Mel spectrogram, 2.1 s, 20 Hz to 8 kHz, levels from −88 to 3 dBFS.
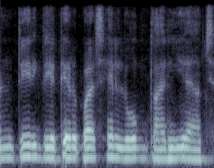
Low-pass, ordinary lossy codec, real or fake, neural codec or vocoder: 7.2 kHz; none; fake; codec, 24 kHz, 1.5 kbps, HILCodec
